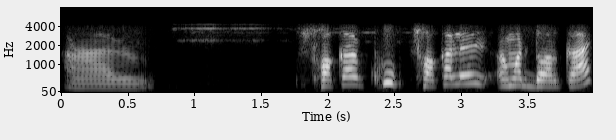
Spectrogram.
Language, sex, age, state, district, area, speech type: Bengali, female, 45-60, West Bengal, Kolkata, urban, conversation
